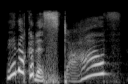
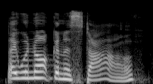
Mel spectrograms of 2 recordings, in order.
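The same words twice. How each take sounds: First: Not thrown up high in disbelief; high, incredulous They're not gonna starve; exasperated stress on not. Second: Not pressed down calmly; matter-of-fact reassurance on not; firm stress on not. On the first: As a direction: scoff at the worry with a high not. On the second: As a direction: settle it with a steady not. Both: Shown as a demonstration.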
